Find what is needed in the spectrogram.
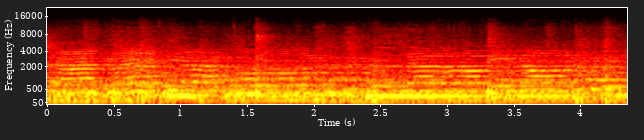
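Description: A young girl singing a Spanish-language pop song into a handheld microphone over instrumental accompaniment, holding one long note in the second half.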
